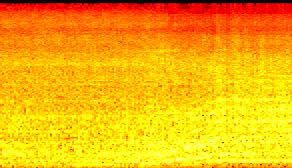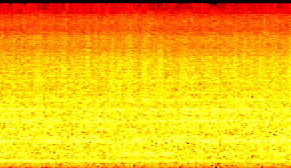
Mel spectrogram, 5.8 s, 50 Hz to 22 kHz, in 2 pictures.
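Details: G&L facing head on a 340T boring mill after fixing runout (spindle bearings fine): spindle spins up with a tone rising over two seconds, then holds a steady even hum with no knocks or rubbing; runs true.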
